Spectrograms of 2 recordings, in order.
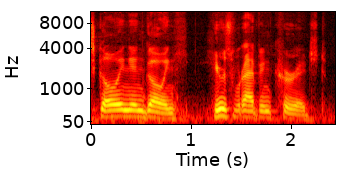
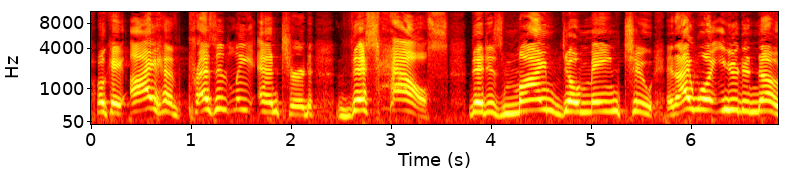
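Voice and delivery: mock indignant announcement; 11 semitones higher, 10 dB louder than usual. Angry spouse announcing they have entered the house, mock-indignant. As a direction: hammer out each word with hammed-up anger.

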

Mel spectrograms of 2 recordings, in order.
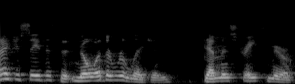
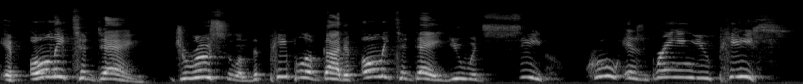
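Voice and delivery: loud, high, impassioned proclamation; prophetic cry; 11 semitones higher, 9 dB louder than usual. Acted. Preacher voicing a prophetic word over Jerusalem, loud high cry. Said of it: "he gives a prophetic word".

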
